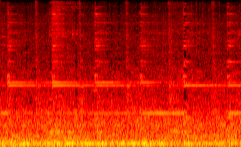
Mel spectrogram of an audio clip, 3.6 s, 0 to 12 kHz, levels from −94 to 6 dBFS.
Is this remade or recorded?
recorded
